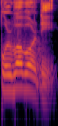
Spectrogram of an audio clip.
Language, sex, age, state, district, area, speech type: Assamese, male, 18-30, Assam, Kamrup Metropolitan, urban, read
